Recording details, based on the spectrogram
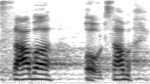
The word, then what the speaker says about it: Sabaoth: Ready for it? Ready? Sabaoth. Yahweh? Yeah, that doesn't sound right at all. I know. And from someone who just mispronounces things all the time, I wanted to make sure I got it. I'm probably still not doing it, you know, like 100% justice, but it's Sabaoth. Yahweh Sabaot.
